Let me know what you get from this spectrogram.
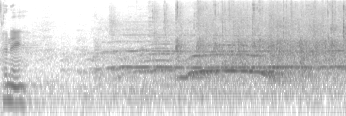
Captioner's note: cheering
